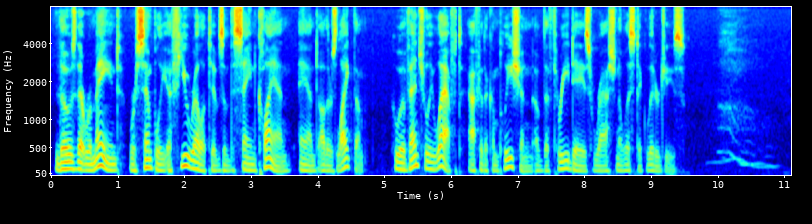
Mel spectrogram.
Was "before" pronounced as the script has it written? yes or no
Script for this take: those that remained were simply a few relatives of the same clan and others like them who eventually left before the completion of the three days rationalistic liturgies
no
